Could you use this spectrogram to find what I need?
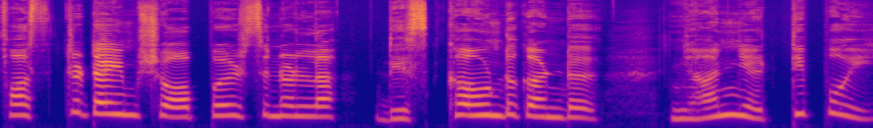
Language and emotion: Malayalam, surprised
